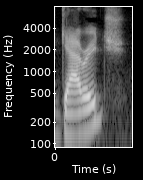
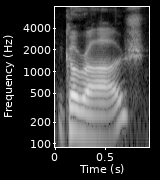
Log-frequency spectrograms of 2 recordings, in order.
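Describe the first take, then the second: First: Garage is said with a British pronunciation. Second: Garage is said with an American pronunciation.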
